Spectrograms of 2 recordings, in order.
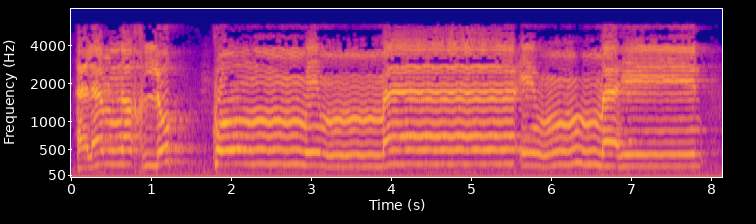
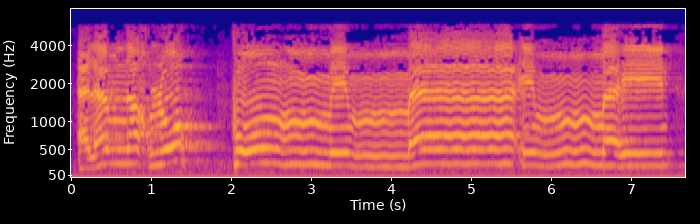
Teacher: اقول تاني واسمع النطق كويس، الم نخلقكم من ماء اوادغم ادغام ناقص وهو ان انا حافظ على سكون القاف · Shown in: second take · كما قال بعض العلماء وما قلقلهاش يعني لا تدخلها لا تقلقل هكذا الم نخلقكم من ماء مهين. · ادغام كامل وهو ان بعد اللام انطق كاف مشددة هكذا الم نخلقكم من ماء مهين.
